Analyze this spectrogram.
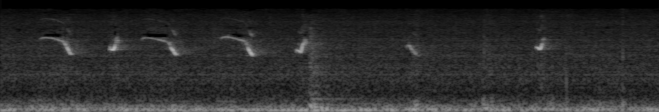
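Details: Week-old hatchery chicks, Rhode Island Red and Black Sumatra hens; clear high peeps sliding downward in quick succession early, then sparser chirps, with a soft thump and steady background hum.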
